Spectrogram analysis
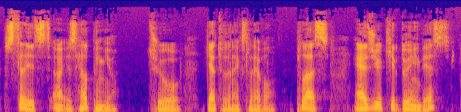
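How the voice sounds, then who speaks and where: A man whose first language is Korean talks through ideas on a podcast with a gravelly, mellow voice. He explains at a measured, slightly halting pace, recorded dry and close to the mic. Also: mid-range voice, lively intonation, no echo. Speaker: podcast co-host. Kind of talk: casual educational discussion.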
